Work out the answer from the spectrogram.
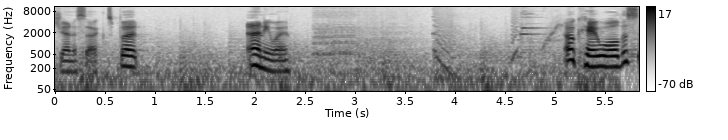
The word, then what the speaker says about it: Genesect: Apparently the proper pronunciation is Genesect, but anyway.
